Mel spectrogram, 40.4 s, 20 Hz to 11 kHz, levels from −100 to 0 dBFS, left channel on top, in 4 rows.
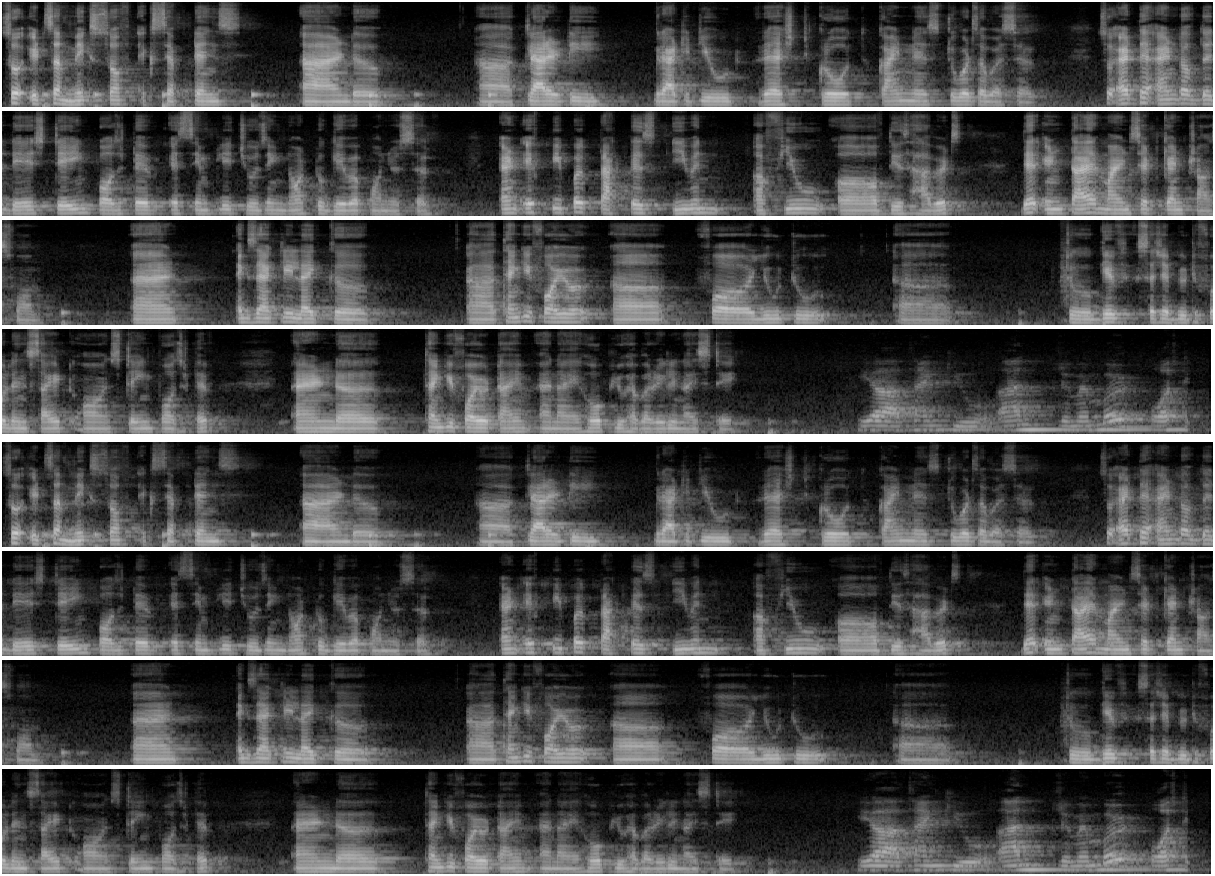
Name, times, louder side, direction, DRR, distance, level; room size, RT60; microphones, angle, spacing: voice 1, 0.0-2.2 2.5-3.2 3.9-5.0 5.4-8.6 9.2-13.7 14.2-16.1 16.3-18.1 18.6-20.5 21.3-21.7 22.1-23.3 24.0-25.7 26.1-27.1 27.6-28.1 29.0-32.0 32.7-33.5 33.8-36.4, left 3 dB, 50° left, 0.9 m, -32 dB
voice 2, 37.4-40.2, right 2 dB, 60° right, 1.0 m, -38 dB
28.5 x 22.0 x 9.5 m
head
